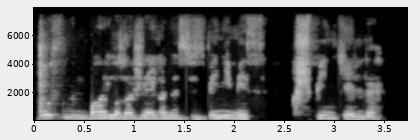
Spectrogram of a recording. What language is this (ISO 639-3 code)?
kaz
